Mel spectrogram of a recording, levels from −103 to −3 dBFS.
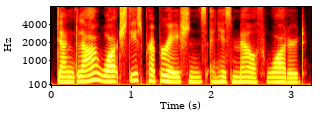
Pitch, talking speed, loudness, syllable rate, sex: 195 Hz, 145 wpm, -18 LUFS, 5.1 syllables/s, female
